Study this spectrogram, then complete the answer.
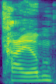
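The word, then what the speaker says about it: Qaim: They have the Cayam 1, which is pronounced Cayam, but it's Q AI M.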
